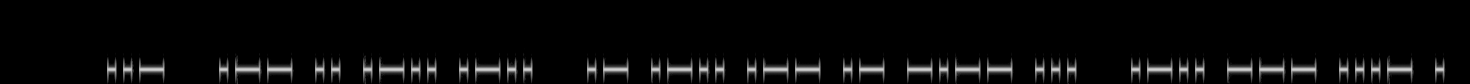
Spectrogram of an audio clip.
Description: Morse code, heard as a keyed tone, about 16 wpm, 700 Hz. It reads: U WILL ALWAYS LOVE
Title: Sentences from Top 400 Words and Abbreviations 15wpm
